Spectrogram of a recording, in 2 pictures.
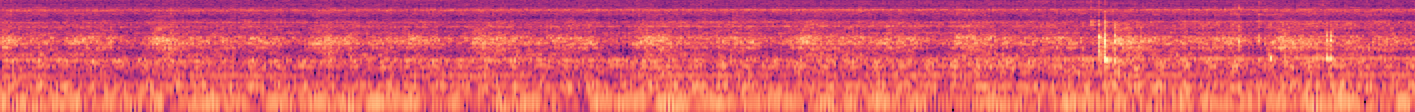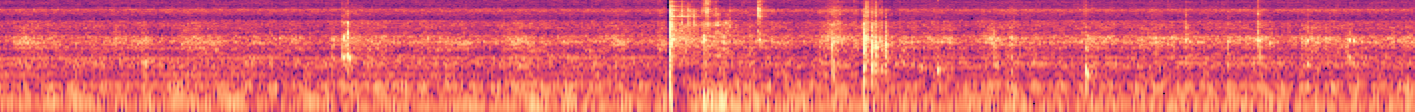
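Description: Hotpoint Ariston front-loading washing machine on its spin cycle, the drum spinning fast with a steady motor hum. A few short knocks come through, the loudest about two-thirds of the way in.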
